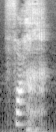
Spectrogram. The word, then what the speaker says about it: Fach: into the German Opera foch system yeah that's a great word it's spelled f-a-c-h and it rhymes with Bach and yeah there's lots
